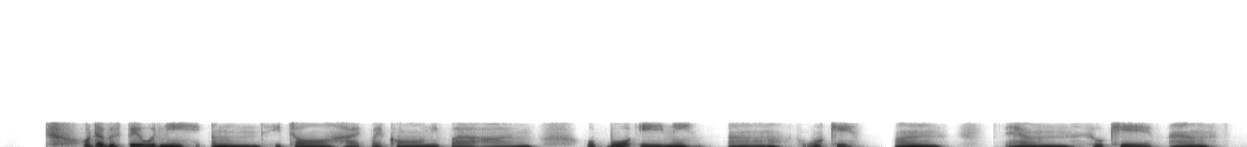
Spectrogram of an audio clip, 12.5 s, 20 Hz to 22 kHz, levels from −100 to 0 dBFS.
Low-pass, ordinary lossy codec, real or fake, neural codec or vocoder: 3.6 kHz; none; fake; codec, 16 kHz, 0.2 kbps, FocalCodec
